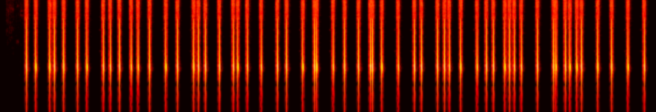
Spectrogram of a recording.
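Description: Rapid keyboard typing clicks, as on a phone's on-screen keyboard, at about seven taps a second, starting about a quarter second in.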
